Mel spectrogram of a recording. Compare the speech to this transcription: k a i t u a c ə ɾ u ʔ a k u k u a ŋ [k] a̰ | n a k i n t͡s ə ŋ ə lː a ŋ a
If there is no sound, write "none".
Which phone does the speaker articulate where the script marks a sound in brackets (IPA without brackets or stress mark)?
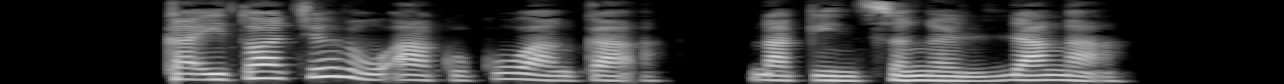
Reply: k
